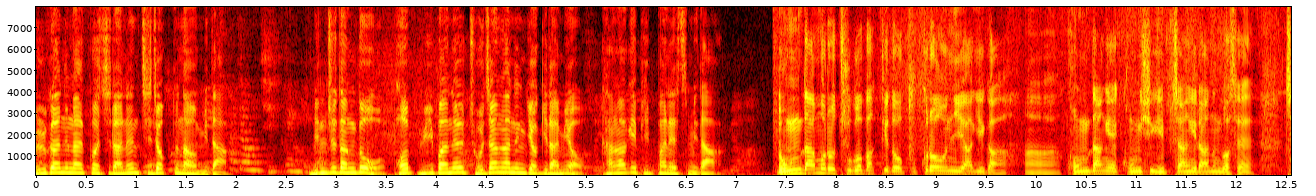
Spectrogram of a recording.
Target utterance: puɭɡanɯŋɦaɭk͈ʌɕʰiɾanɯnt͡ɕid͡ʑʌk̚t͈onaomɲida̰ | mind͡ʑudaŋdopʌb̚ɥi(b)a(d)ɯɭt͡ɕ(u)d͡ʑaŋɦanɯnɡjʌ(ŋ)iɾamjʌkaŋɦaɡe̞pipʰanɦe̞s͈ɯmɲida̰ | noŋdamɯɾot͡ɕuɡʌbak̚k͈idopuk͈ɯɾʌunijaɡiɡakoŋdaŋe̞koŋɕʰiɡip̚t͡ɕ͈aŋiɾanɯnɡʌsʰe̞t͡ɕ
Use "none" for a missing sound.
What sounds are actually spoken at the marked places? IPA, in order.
b, n, o, ɡ

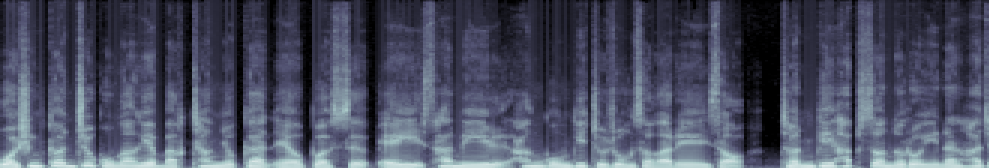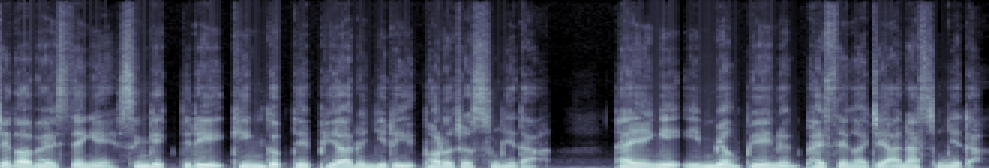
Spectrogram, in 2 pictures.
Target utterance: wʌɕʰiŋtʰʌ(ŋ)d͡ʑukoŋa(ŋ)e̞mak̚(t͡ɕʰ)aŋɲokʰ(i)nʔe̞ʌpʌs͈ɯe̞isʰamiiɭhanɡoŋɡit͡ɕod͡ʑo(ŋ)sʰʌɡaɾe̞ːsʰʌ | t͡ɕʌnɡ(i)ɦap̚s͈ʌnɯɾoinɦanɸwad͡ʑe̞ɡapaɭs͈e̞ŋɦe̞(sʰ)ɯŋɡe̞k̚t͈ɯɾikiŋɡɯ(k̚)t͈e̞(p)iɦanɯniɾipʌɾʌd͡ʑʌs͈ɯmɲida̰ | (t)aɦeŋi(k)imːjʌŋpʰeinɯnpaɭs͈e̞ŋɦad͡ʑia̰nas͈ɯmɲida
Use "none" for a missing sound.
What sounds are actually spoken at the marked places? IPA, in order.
n, ŋ, t͡ɕʰ, a, ŋ, i, sʰ, p̚, pʰ, t, ʔ

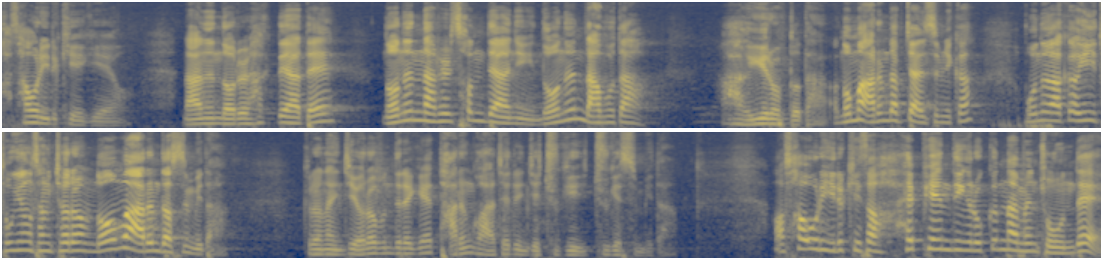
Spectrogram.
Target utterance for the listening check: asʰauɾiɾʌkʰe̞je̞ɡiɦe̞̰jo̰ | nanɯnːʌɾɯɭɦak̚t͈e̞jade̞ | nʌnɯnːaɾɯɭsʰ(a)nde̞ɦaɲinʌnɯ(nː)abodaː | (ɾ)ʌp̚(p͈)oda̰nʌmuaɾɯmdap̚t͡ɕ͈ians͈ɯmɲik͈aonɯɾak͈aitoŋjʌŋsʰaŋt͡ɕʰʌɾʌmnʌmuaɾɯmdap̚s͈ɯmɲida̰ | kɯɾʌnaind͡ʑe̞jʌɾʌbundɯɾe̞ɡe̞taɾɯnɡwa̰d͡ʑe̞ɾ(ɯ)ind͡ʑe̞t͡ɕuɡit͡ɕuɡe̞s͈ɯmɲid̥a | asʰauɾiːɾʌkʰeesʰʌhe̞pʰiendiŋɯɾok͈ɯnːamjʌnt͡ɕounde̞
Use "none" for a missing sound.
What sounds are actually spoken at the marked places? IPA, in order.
ʌ, nː, ɾ, t͈, ɯ

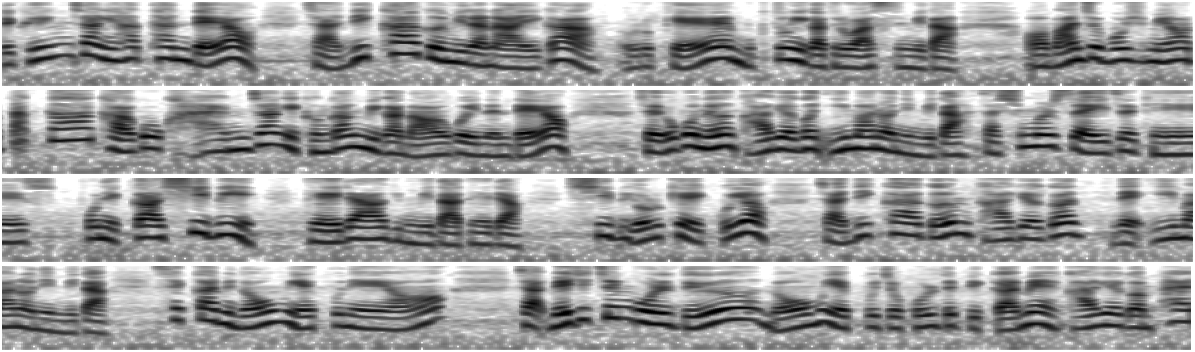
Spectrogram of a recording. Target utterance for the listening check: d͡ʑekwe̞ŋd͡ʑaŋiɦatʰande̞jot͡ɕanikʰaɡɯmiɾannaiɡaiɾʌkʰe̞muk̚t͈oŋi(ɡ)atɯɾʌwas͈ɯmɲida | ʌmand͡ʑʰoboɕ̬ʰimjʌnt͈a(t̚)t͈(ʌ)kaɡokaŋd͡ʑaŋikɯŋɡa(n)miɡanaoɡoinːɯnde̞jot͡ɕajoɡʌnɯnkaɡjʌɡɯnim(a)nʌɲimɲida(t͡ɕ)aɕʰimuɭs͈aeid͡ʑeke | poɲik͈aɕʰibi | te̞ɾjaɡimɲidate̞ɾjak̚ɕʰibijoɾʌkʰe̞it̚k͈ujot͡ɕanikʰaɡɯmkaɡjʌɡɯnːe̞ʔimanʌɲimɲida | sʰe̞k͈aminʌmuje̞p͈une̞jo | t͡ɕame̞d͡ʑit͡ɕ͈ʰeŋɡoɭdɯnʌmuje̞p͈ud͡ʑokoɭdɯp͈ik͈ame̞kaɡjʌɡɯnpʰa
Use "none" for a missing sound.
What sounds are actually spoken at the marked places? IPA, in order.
ɡ, k̚, a, ŋ, a, t͡ɕ

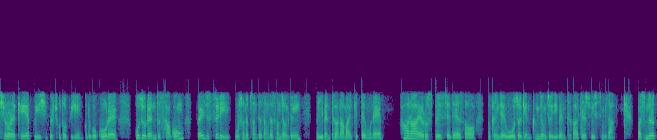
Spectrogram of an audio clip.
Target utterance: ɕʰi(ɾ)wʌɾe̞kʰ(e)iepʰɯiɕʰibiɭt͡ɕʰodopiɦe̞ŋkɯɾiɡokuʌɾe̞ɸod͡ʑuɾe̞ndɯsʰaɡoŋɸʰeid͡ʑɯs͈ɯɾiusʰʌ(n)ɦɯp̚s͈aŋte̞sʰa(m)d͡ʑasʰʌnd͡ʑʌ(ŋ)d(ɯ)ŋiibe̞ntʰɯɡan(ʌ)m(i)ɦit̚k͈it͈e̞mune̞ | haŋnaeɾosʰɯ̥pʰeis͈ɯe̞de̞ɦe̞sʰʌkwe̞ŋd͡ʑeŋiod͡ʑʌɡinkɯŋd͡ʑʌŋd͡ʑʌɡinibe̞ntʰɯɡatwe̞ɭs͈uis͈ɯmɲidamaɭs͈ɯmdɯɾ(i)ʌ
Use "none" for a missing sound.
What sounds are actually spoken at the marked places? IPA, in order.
ɾ, e, n, ŋ, ŋ, ɯ, a, a, j

